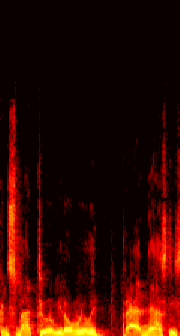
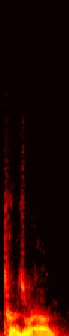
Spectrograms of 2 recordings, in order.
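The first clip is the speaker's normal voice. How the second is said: ordinary talk, nothing marked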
